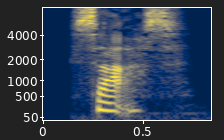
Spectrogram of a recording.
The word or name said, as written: SARS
